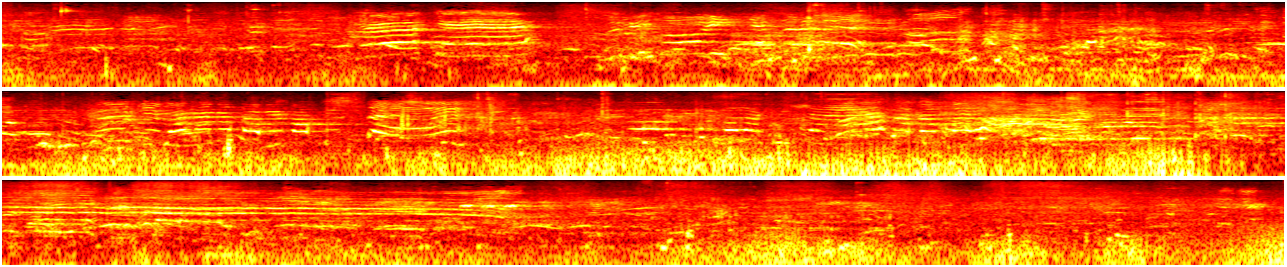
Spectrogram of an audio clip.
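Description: Children shout and call out in the distance.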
